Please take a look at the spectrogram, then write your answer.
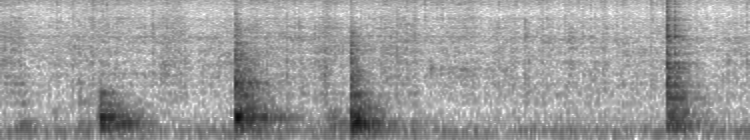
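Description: Tomato and chili powder frying in a pan for vegetable biryani masala, four separate sharp sizzling bursts as the mixture is stirred, each fading quickly, with quiet gaps between and no talking.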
